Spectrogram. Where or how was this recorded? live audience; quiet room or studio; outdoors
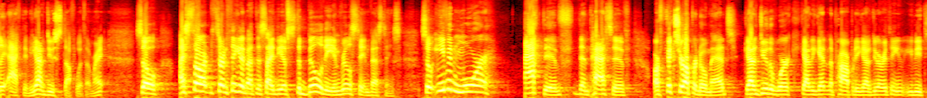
live audience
